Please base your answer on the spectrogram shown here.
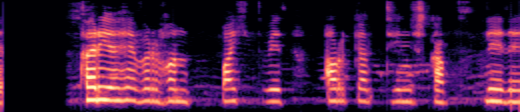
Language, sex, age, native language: Icelandic, male, 18-19, Icelandic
